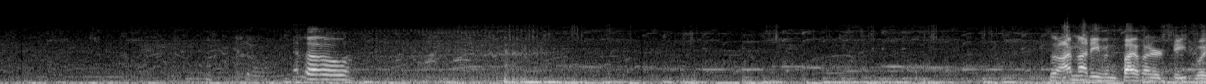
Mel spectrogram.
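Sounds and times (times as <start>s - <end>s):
distant voices: 0.0s - 12.0s
faint music of held notes: 0.0s - 12.0s
low street rumble: 0.0s - 12.0s.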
